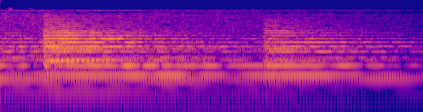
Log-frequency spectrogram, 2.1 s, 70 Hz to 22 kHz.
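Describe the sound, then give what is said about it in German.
Church bells ring out with two clear strikes about a second apart, each leaving a long, steady tonal hum that fades slowly, with no voices. “3 Minuten, bis die Glocken zu Ende sind, in der Hoffnung, dass sie dann auch aufhören.”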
